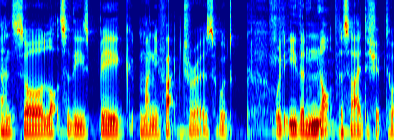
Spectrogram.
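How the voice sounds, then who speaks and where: A man's fairly low voice with vocal fry, fairly quick, in a dry, close sound with no echo. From northeast England, Darlington. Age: 40s. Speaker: e-commerce consultant, former retail executive. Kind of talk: casual interview.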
